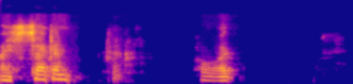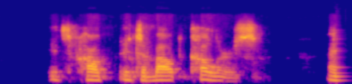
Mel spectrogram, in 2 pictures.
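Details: Adult speaker; no disorder.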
